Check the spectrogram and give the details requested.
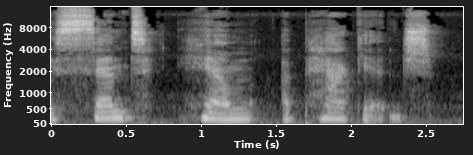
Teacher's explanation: the him reduces to im. Step number 2, the T from sent moves to the I, and we get sent him. · Now in this case, the final T is not deleted.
